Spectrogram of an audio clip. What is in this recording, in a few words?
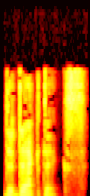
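"didactics", British English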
